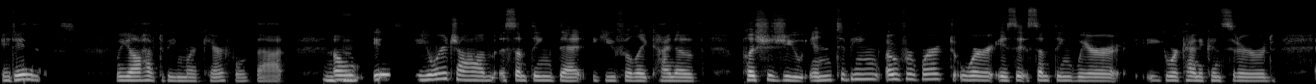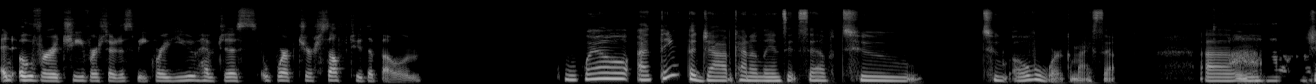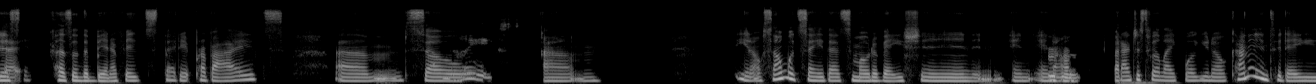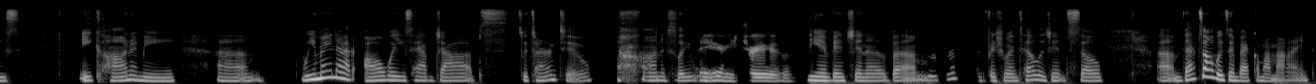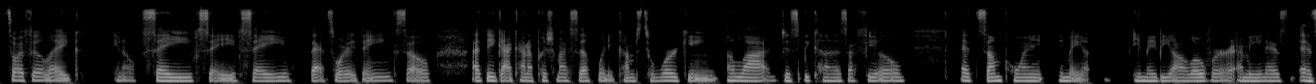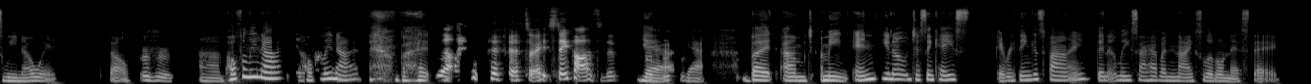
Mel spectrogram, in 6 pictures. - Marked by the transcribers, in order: other background noise; scoff; tapping; chuckle; laugh; chuckle
- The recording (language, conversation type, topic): English, unstructured, How can one tell when to push through discomfort or slow down?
